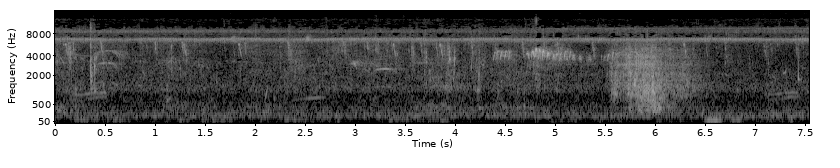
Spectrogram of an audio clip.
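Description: Scattered short bird chirps over a steady high drone, with a brief swell of splashing water about six seconds in, the loudest sound.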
